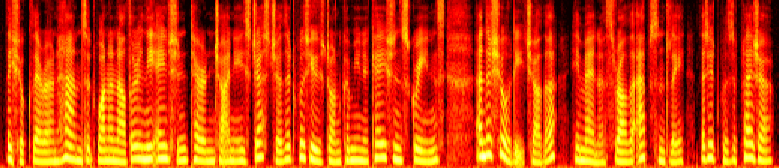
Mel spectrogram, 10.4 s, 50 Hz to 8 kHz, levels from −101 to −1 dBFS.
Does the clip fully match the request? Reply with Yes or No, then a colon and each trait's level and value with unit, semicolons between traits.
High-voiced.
Yes: high, 200 Hz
